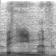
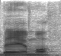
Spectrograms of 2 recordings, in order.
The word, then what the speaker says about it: behemoth: A 100,000 ton ship the behemoth class there. In fact, I'm almost certain we've done this one before because I remember mispronouncing it Bamoth the last time as well and explaining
